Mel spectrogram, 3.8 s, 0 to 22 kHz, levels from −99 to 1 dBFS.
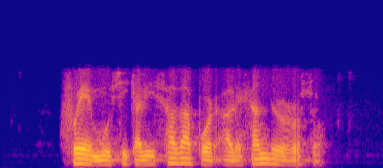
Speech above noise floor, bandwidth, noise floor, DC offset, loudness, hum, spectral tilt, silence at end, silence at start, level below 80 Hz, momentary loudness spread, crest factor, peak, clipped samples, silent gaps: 62 dB; 4.3 kHz; -80 dBFS; under 0.1%; -19 LUFS; none; -7 dB/octave; 0.6 s; 0.6 s; -64 dBFS; 13 LU; 18 dB; -2 dBFS; under 0.1%; none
